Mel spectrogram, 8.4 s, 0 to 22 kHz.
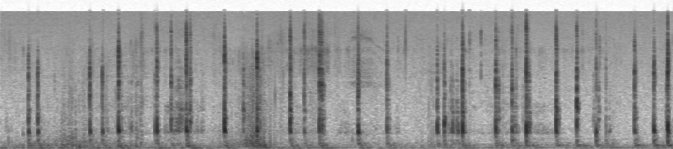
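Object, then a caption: Plastic steering wheel airbag cover. Fingertips knock and tap on the textured black plastic airbag cover of a Dodge steering wheel, a hollow shell. About thirty quick, dry taps come in an uneven rhythm, each a short hollow knock with a tone near 500 Hz that dies away almost at once.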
